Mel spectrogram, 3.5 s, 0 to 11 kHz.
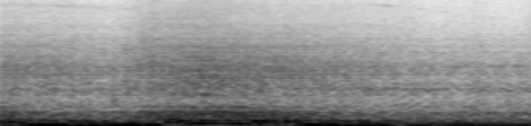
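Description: A 1993 Mitsubishi Delica Star Wagon 4x4 turbo diesel engine gives a low, steady rumble with a mild rev swell, heard close and continuous with no talk.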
